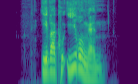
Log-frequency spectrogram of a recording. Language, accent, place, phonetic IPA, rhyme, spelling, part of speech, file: German, Germany, Berlin, [evakuˈiːʁʊŋən], -iːʁʊŋən, Evakuierungen, noun, De-Evakuierungen.ogg
- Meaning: plural of Evakuierung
